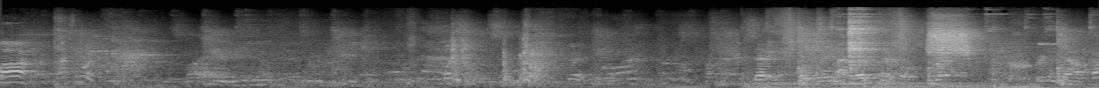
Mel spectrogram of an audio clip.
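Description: Men's voices in a gym, with a lifter groaning and breathing hard between reps and indistinct talk around him. About seven and a half seconds in, the background becomes a steady gym hum, and a loud breathy hiss follows near the end.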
